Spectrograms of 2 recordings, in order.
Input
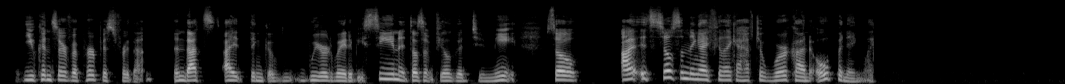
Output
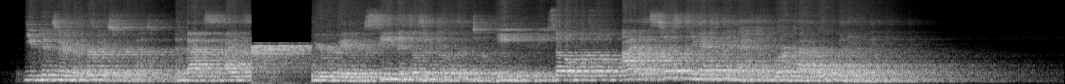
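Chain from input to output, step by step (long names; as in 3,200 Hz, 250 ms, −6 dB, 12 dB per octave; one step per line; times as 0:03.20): repeating echo 382 ms, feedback 15%, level −10 dB
floating-point word with a short mantissa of 2 bits
dense smooth reverb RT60 2.9 s, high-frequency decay 0.5×, DRR −6.5 dB
0:02.51–0:03.12: voice inversion scrambler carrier 2,500 Hz
boost into a limiter +10.5 dB
level −2.5 dB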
